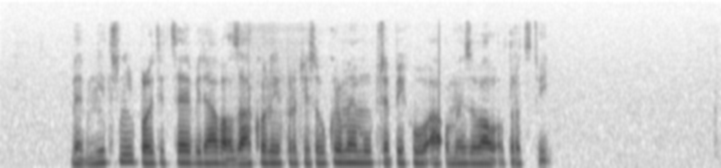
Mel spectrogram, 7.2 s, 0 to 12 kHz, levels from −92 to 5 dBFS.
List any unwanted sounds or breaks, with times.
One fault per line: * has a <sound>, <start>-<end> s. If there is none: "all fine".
all fine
